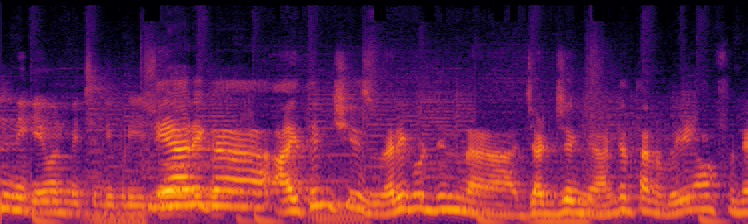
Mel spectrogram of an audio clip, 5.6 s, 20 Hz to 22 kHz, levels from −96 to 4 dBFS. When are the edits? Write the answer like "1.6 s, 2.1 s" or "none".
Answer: none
